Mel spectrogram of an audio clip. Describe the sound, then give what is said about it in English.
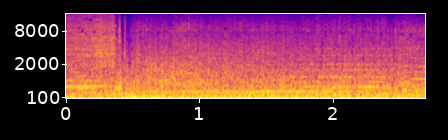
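A rocket's main engines ignite in a sustained, heavy rumble, loud and steady throughout, with dense low-end roar and a brief hiss of higher noise at the start, in a cinematic sci-fi trailer. “Main engines go. Ignition.”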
